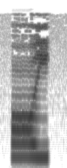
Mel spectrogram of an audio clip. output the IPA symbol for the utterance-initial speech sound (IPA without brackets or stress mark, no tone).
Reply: ɔː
